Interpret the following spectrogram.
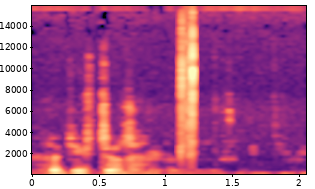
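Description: A man's voice speaking briefly, then a single sharp click from a computer keyboard about a second in.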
